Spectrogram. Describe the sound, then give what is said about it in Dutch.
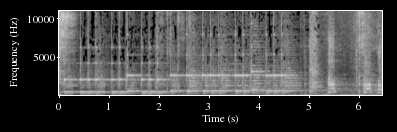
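A big dog barks repeatedly and loudly, short sharp yaps in quick succession over a steady tonal background, ending in a rougher, noisier burst of barking. “je spreekt even met Martin, de grootste hondenvriend van Nederland. Wacht even, houd je bakkes op de grote dan.”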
